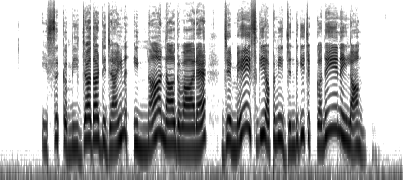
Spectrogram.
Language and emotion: Dogri, disgusted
